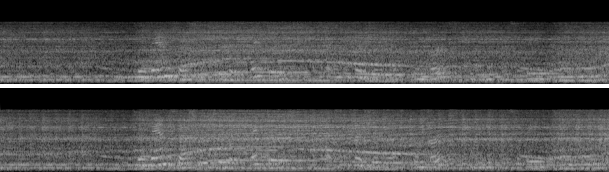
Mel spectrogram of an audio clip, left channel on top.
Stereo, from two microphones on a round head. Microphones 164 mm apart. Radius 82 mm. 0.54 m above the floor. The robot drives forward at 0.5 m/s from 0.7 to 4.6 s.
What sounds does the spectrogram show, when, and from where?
0.0 s an engine running: 50° right (ahead or behind), 3.5 m; by 6.1 s 75° right (ahead or behind), 3 m
1.4 s a woman speaking: 55° right (ahead or behind), 2.5 m; by 5.7 s 35° right (ahead or behind), 3.5 m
